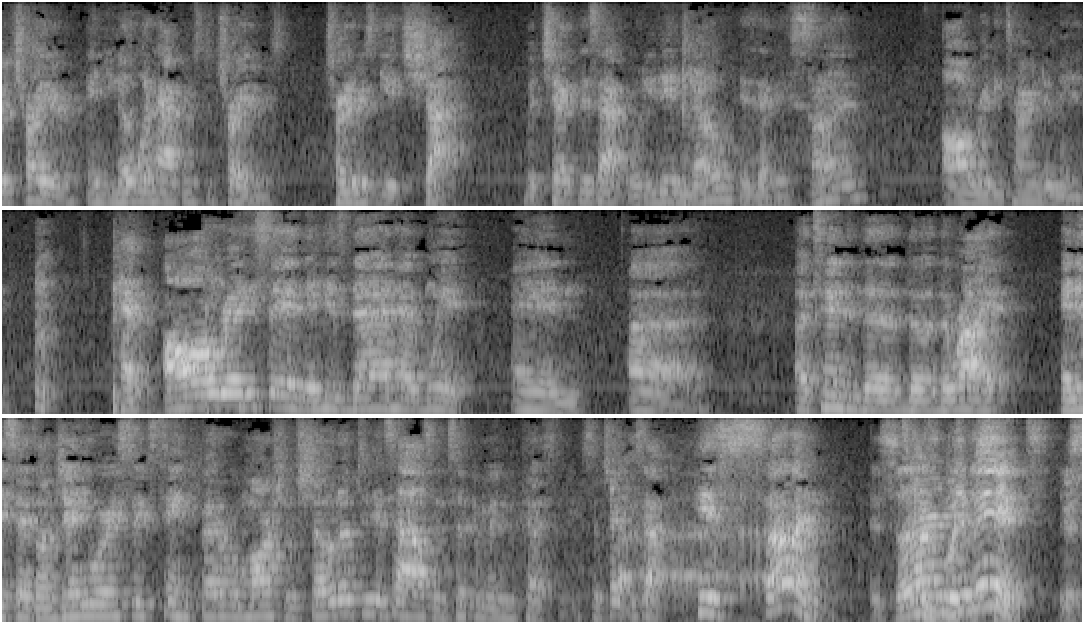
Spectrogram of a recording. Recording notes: Dont hate us for the audio! We've updated our microphones since recording this episode.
